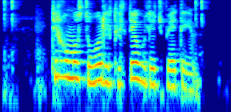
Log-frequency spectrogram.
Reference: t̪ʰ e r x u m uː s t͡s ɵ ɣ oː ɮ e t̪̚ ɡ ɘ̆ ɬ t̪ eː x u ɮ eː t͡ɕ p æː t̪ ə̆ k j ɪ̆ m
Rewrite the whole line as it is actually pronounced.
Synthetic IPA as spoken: t̪ʰ e r x u m uː s t͡s ɵ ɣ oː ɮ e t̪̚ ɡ ɘ̆ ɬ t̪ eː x u ɮ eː t͡ɕ p æː t̪ ə̆ k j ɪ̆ m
